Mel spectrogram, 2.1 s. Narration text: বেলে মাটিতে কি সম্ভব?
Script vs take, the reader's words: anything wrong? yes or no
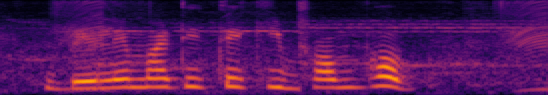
no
